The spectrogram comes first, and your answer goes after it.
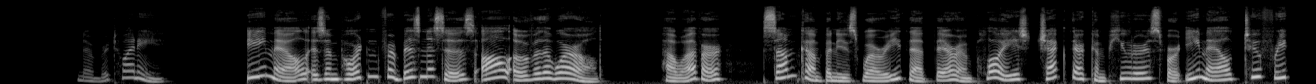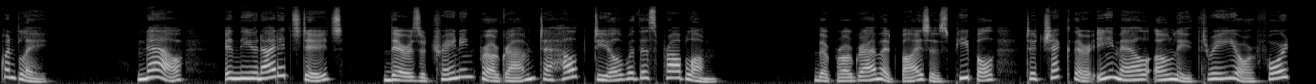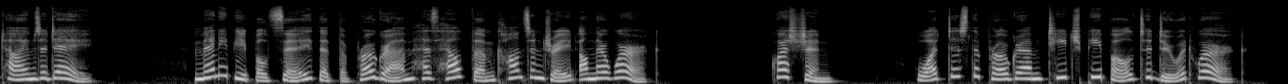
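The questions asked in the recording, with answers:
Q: What does the program teach people to do at work?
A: Check email only 3 or 4 times a day.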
